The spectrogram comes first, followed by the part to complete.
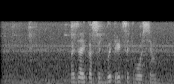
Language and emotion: Russian, neutral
